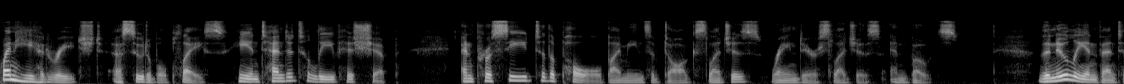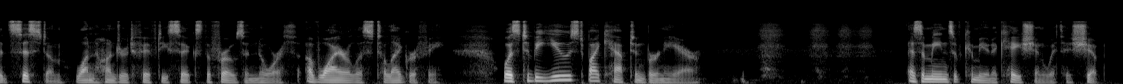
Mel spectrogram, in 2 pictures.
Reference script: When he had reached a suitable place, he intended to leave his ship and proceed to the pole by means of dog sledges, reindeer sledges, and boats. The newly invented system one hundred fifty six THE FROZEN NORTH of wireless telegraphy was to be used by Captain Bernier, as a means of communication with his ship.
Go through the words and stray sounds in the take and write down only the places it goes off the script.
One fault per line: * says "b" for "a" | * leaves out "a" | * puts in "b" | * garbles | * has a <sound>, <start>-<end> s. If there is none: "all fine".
* has a sniff, 18.6-20.0 s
